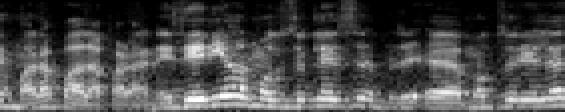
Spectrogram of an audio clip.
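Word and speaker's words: Moraxella: इसका एग्जैक्ट जो प्रोनाउंसिएशन है वो है मोरेक्जेला, पर मैं इसको मोक्सरेला बोलता हूँ, पता नहीं क्यों, मेरे को भी आज तक पता नहीं लगा, ठीक है। बस मैं बोलता हूँ, ठीक है। बस मोक्सरेला बोलने में मेरे को मतलब मज़ा आता है क्या, पर इसका एग्जैक्ट प्रोनाउंसिएशन है मोरेक्जेला, ठीक है।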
